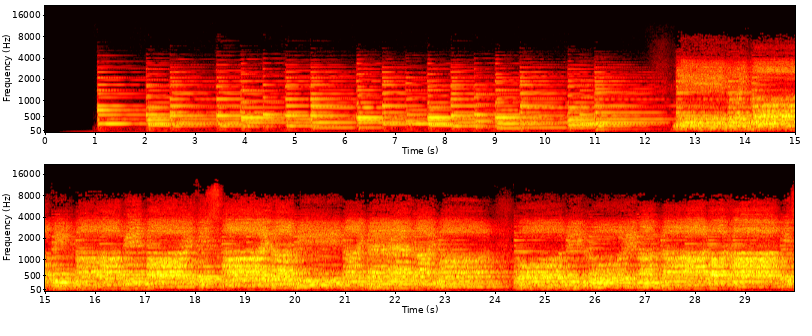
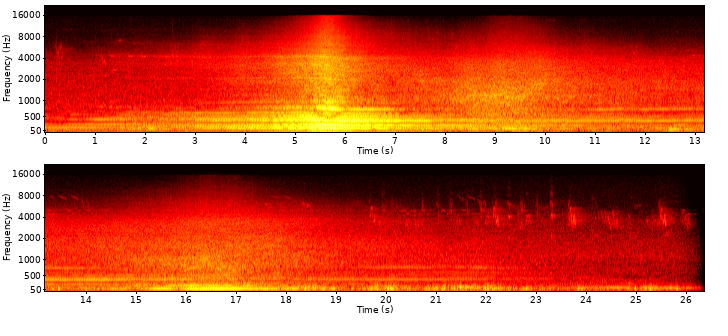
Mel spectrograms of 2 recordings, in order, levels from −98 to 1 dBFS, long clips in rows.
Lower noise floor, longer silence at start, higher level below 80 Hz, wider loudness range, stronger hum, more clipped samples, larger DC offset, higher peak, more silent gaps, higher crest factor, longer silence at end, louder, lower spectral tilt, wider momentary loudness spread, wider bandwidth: first, -86 dBFS vs -52 dBFS; first, 1.05 s vs 0 s; second, -62 dBFS vs -42 dBFS; second, 10 LU vs 24 LU; neither; neither; neither; second, -8 dBFS vs 0 dBFS; neither; second, 18 dB vs 24 dB; second, 0 s vs 0.55 s; second, -25 LUFS vs -22 LUFS; about the same, -5.5 dB/octave vs -6 dB/octave; second, 14 LU vs 24 LU; second, 12 kHz vs 16 kHz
